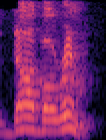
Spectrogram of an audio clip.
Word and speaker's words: Davarim: The name of that book is Davarim. D-A-V-A-R-I-M.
